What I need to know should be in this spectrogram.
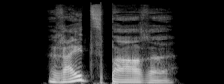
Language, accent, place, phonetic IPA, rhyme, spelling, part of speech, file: German, Germany, Berlin, [ˈʁaɪ̯t͡sbaːʁə], -aɪ̯t͡sbaːʁə, reizbare, adjective, De-reizbare.ogg
- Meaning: inflection of reizbar: 1. strong/mixed nominative/accusative feminine singular 2. strong nominative/accusative plural 3. weak nominative all-gender singular 4. weak accusative feminine/neuter singular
